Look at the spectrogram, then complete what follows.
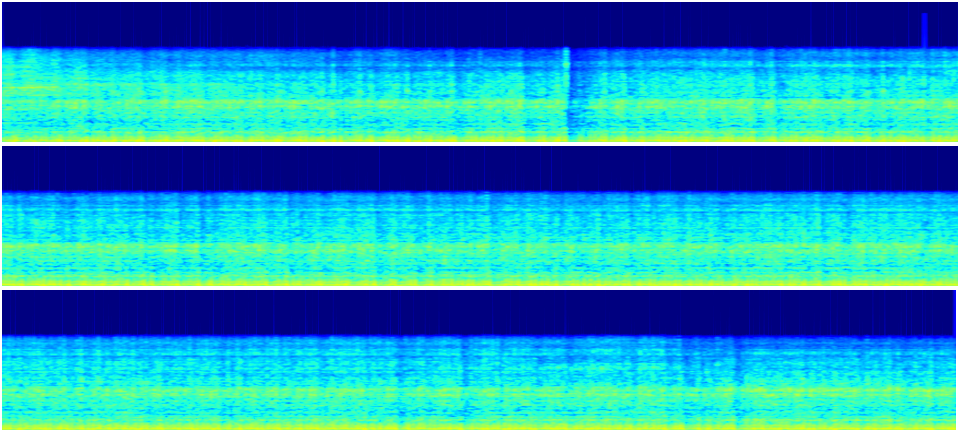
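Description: Snowmobile engine running steadily, its pitch and level unchanging throughout, with a brief dip about six seconds in.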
